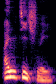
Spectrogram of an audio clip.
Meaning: antique, ancient, classical
- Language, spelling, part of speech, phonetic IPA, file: Russian, античный, adjective, [ɐnʲˈtʲit͡ɕnɨj], Ru-античный.ogg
